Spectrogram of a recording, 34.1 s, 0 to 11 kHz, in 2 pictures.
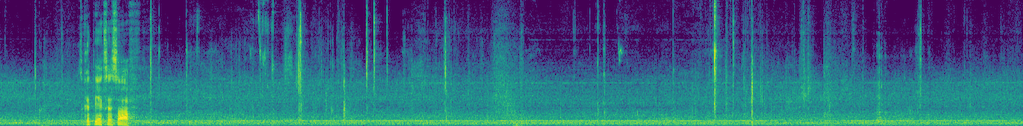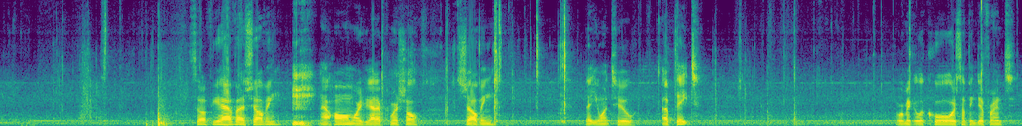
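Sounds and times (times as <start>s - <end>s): steady background hum: 0.0s - 34.0s.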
